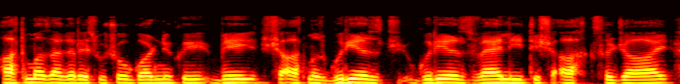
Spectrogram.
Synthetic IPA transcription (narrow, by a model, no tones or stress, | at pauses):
ɐt̪ʰmɐzɐɡɐɾesʲut͡ʃʰoːɡɔɽnikibet̪t͡ʃʰɐt̪ʰmɐzɡuɾiɐzɡuɾiɐzʋɛːliːt̪it͡ʃʰɐhksɨd͡ʒaːj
